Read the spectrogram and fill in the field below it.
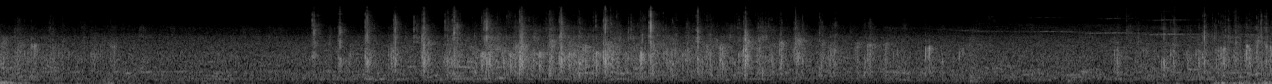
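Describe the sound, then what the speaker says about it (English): An audience claps at a children's literature festival talk, starting as light scattered clapping that swells into fuller, denser applause in the middle and then thins out again, heard at a moderate distance with no voices on top. "You can clap louder, you can clap louder."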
